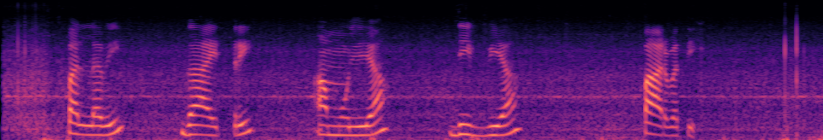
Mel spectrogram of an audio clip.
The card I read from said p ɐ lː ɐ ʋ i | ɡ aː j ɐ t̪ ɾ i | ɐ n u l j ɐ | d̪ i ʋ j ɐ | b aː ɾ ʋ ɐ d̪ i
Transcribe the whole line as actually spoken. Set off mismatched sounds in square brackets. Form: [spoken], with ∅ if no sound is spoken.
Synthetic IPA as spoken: p ɐ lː ɐ ʋ i | ɡ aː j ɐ t̪ ɾ i | ɐ [m] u l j ɐ | d̪ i ʋ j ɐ | [p] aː ɾ ʋ ɐ [t̪] i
